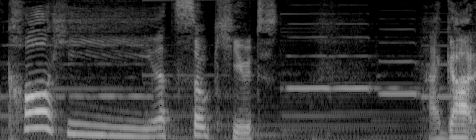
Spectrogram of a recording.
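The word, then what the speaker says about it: コーヒー: In Korean it's kopi. Kopi. Sounds like copy, right? But in Japanese it's kohi.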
